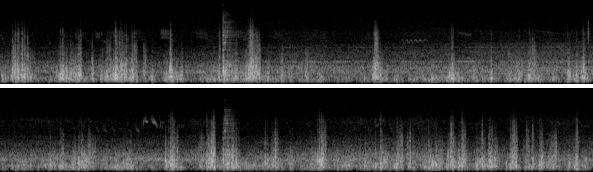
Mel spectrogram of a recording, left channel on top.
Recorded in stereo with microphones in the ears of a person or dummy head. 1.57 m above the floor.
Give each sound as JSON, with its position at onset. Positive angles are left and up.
{"t": 2.2, "sound": "a splash", "side_deg": 30, "distance_m": 1.5}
